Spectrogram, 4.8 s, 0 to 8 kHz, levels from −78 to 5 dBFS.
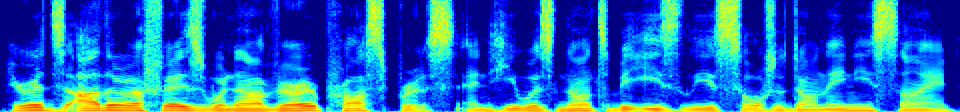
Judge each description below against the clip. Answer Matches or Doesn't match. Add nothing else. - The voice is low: Matches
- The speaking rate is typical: Doesn't match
